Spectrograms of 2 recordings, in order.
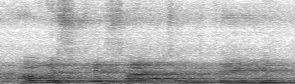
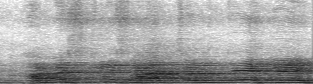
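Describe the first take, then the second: First: Said in the usual way. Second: हम इसके साथ चलते हैं again, higher and louder, stress on साथ; emphatic repeat. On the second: Acted. Preacher repeating the Prophet's reassurance to the old woman, raised. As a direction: lift the promise the second time.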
